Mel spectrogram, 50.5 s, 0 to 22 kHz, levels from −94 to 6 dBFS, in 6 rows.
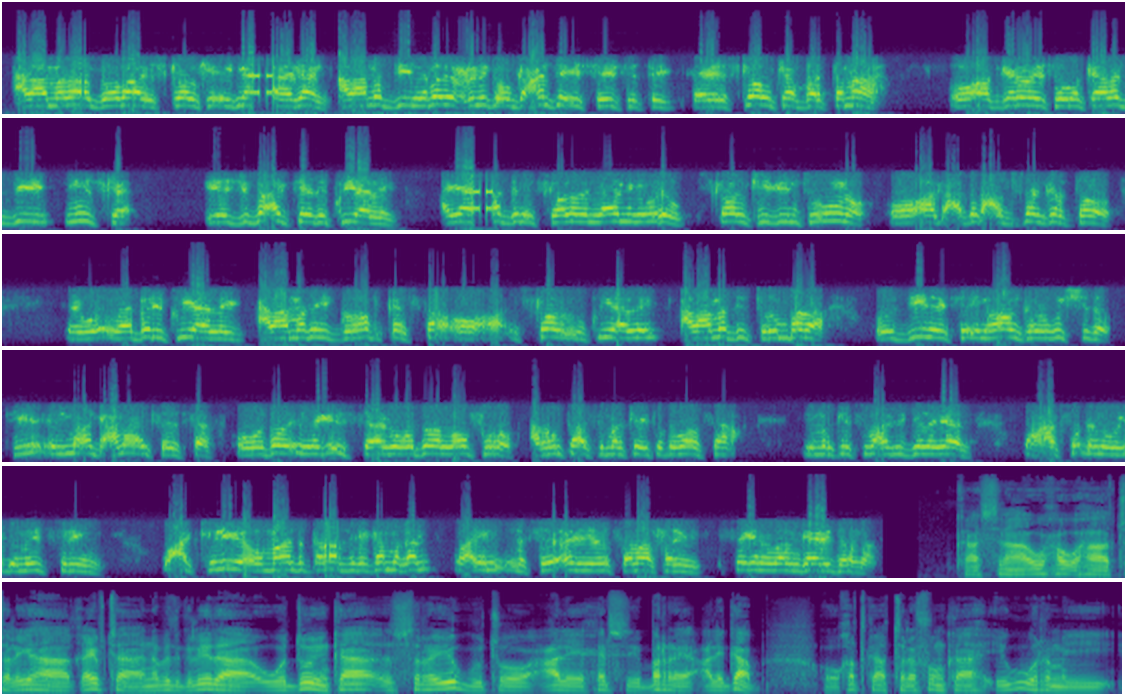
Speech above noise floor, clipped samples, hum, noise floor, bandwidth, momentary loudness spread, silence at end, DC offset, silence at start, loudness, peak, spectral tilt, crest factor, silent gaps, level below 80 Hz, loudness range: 57 dB; under 0.1%; none; -74 dBFS; 14 kHz; 11 LU; 0.15 s; under 0.1%; 0.1 s; -17 LUFS; -2 dBFS; -5 dB/octave; 16 dB; none; -62 dBFS; 6 LU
